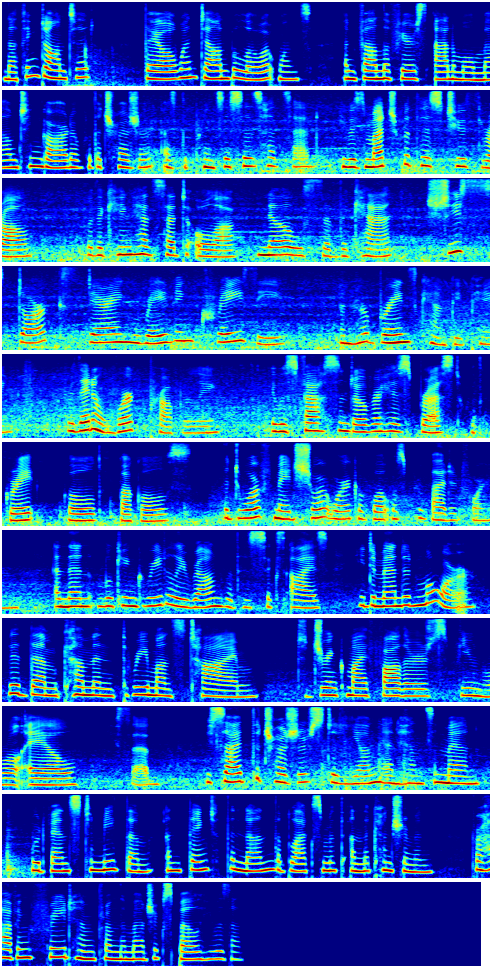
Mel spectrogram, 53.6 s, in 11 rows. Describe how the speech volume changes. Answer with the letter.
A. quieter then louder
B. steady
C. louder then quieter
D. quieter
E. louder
B.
